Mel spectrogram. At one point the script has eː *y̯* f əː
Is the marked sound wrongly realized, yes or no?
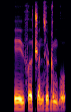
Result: no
